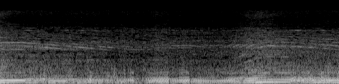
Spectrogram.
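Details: Stock Mini Cooper S R53 on first road drive in rain; engine revving with rough breathy chuff and rattle rising with revs: exhaust blowing and rattling.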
